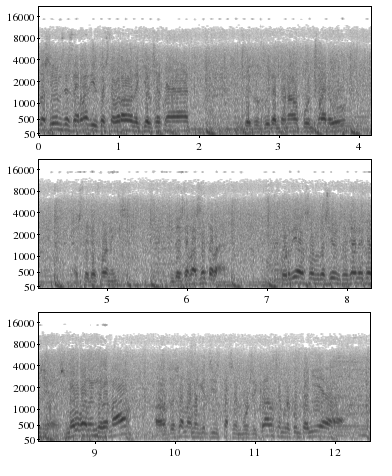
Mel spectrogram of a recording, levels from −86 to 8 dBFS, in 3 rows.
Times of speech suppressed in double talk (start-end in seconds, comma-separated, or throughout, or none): none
